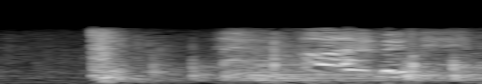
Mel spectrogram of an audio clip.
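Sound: door being slammed shut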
